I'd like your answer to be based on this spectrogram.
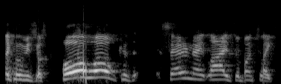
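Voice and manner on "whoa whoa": high, loud movie-star whoa. Retold or imitated. Actor sees the tongs and hooks, high loud amazement. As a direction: burst out impressed, imitating an actor. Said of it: "[name]'s just like, like movies".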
